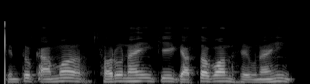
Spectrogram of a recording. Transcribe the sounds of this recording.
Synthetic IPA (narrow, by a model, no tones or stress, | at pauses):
kint̪ukamːʌsʌɾunaɦĩkiɡat̪ːɔbʌnd̪ɦewnaɦĩ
